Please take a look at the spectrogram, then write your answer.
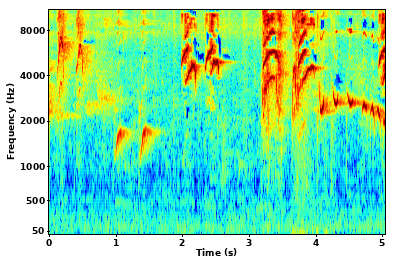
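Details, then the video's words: Mini green leafbird in full song with sharp shot-like notes, a master song for training: falling whistles, paired looping chirps, then a dense scratchy burst ending in a descending trill of quick notes. "Cucak ijo mini gacor full tembakan bongkar materi"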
